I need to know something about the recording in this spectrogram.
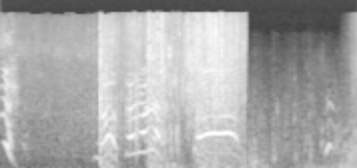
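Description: Water splashes loudly as someone plunges in.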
